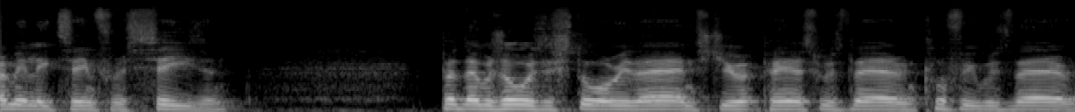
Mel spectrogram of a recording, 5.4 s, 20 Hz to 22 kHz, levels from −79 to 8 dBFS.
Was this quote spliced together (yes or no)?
no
